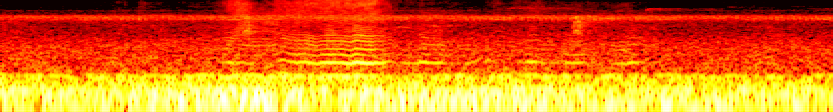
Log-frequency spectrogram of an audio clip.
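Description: A flying insect buzzing briefly past, its pitch wavering, a little over a second in. Under it runs a steady high-pitched insect drone and a low rumble.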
